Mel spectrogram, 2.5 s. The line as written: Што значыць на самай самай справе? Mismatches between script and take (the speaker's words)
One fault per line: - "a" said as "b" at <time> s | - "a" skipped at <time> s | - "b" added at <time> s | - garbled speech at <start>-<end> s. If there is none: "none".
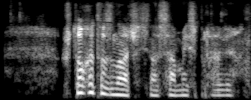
- "гэта" added at 0.9 s
- "самай" skipped at 1.9 s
